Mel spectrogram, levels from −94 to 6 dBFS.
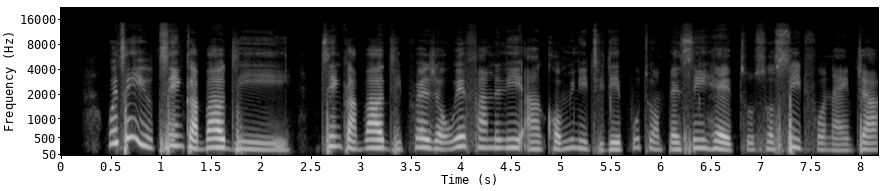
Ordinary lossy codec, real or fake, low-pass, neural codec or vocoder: none; real; 14.4 kHz; none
